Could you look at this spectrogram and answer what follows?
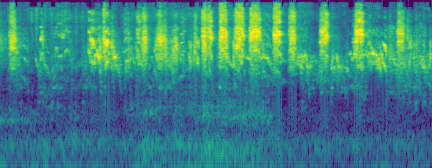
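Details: Chirping budgies: starts softly, then a run of sharp, evenly spaced high chirps and buzzy trills, several birds overlapping.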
